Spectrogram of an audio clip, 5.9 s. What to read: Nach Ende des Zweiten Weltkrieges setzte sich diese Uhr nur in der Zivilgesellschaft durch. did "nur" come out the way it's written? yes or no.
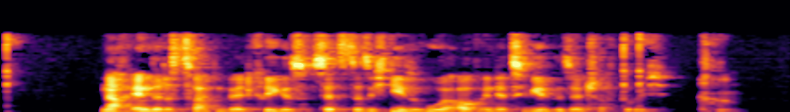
no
